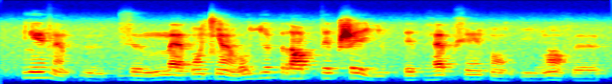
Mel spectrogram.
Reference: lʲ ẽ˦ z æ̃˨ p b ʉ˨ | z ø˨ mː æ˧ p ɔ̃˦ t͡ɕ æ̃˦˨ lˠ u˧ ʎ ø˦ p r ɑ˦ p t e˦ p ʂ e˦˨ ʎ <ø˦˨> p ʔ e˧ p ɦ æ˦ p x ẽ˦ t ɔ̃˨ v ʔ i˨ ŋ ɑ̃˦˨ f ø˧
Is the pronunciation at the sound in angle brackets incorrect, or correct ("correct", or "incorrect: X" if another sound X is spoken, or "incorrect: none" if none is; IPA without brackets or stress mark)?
incorrect: ø˨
